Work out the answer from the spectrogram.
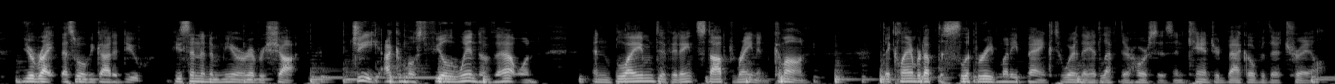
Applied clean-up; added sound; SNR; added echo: classical method Wiener filter.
